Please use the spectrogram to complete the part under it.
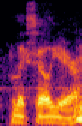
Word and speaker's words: Le Cellier: Le Cellier.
